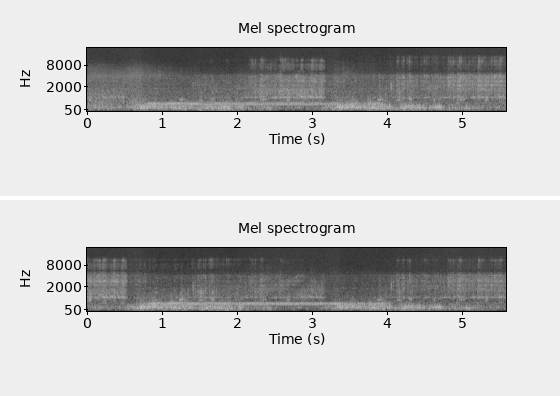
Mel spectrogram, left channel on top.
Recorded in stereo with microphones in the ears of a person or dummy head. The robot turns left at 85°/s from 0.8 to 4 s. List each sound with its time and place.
0.0 s a lawn mower: 75° right; by 5.6 s 15° left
